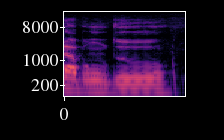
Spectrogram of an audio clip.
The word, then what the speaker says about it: Abondo: et prénom euh Abondo. Comment vous écrivez exactement ? M I C K A E L A L et abondo. Bah Abondo comme ça se prononce sans le S à la fin.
